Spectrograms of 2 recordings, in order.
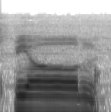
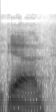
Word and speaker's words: Björn: options that are available as Bjorn, as I pronounce his name wrong because it is actually Björn, goes completely wide at Cops.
